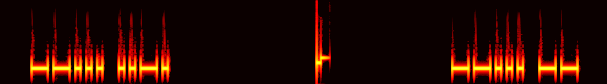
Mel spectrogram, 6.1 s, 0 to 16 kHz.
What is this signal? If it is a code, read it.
Morse code, heard as a keyed tone, about 22 wpm, 700 Hz. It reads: 7F 7M
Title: Single-Letter Single-Number 22wpm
